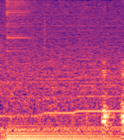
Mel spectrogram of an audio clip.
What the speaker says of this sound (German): die Hühner sind voll produktiv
